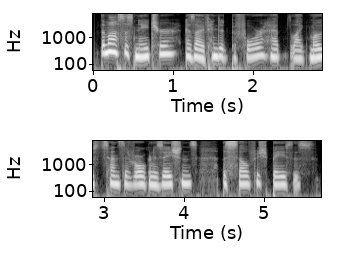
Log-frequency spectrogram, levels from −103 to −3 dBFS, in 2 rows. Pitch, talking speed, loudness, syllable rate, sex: 195 Hz, 170 wpm, -19 LUFS, 6.2 syllables/s, female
